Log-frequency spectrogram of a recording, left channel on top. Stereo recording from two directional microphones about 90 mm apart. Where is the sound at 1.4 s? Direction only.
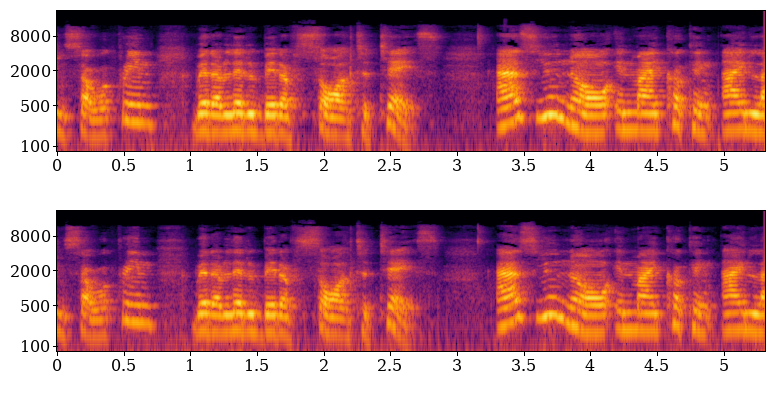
35° right (ahead or behind).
